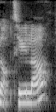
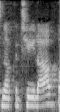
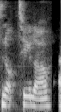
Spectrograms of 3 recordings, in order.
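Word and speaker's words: Nokuthula: Everyone says Nokutula, but the U is actually silent, so it's Noctula.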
